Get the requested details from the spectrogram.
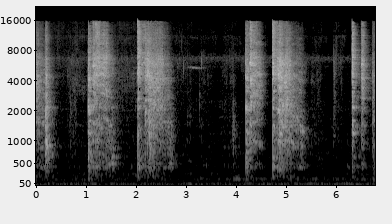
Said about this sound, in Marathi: आता हा कोबी या दोन्ही सॉसमध्ये 1-2 मिनिट शिजवून घ्यायचा आहे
